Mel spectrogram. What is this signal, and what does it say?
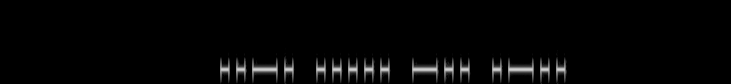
Morse code, heard as a keyed tone, about 15 wpm, 700 Hz. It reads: F5DL
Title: DXCC-100 Call Signs - 4 Characters - Repeated 3x - 15wpm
